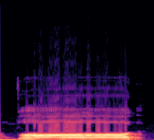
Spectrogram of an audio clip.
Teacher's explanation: জিহ্বার গোড়ার কিনারা উপরের মাড়ির দাঁতের গোড়ার সঙ্গে লাগিয়ে দদ উচ্চারিত হয়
